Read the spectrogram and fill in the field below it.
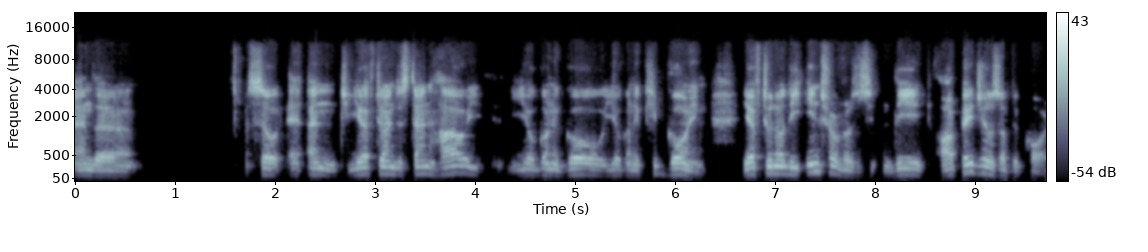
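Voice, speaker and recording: A man with a French accent and medium pitch speaks at a fairly slow pace in a dry, close sound with no echo and a quiet background. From Réunion island. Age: 50s. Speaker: jazz harmonica player. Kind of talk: workshop tutorial. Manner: halting.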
